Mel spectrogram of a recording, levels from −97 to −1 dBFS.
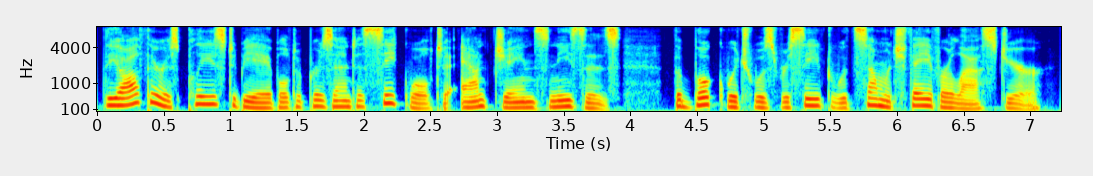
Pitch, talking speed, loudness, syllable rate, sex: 160 Hz, 215 wpm, -20 LUFS, 5.5 syllables/s, female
